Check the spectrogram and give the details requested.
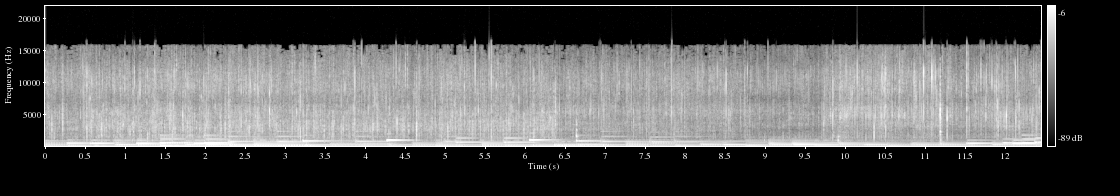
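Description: Napa cabbage rolls frying in oil in a pan, a steady fine sizzle and crackle, over light background music.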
